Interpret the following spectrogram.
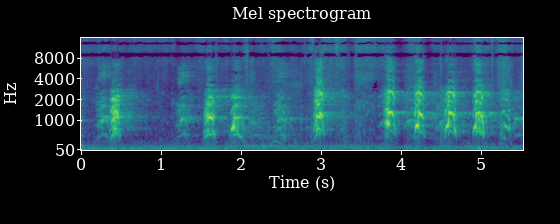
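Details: Seven-week-old Border Collie puppies (litter born 19/04/2022, German father, Russian mother) recorded on 7 June 2022 give a string of about ten short, high yapping barks, irregularly spaced and bunching closer together toward the end.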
